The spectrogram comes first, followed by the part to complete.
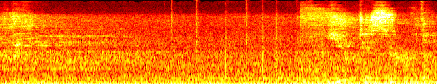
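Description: Steady low hum and rumble inside a car's cabin.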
